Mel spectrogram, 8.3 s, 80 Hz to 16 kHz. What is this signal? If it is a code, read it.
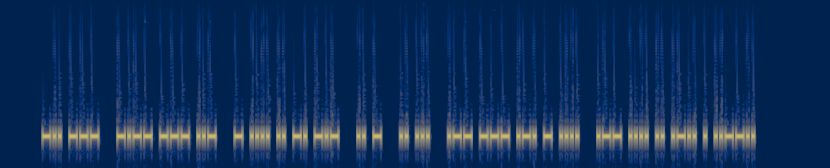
Morse code, heard as a keyed tone, about 46 wpm, 700 Hz. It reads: DO YOU THINK IT IS WORTH WHILE?
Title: Sentences from Top 1000 Words - Review Part 1 - 45wpm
